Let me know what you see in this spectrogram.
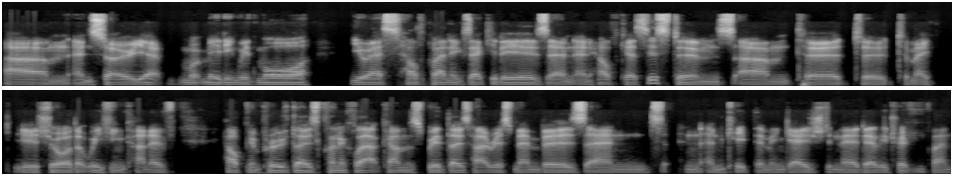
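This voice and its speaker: A man with an Australian accent speaks at a moderate pace in a very deep, low voice with monotone, flat intonation. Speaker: health tech company founder and executive. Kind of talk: interview.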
